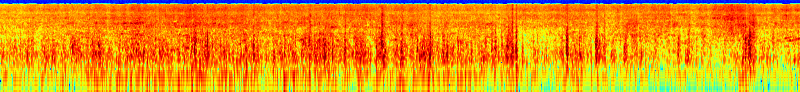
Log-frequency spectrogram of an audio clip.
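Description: Wind buffeting the microphone on the deck of a moving ferry, over the low rumble of the boat under way and water rushing past the hull. The gusts rise and fall unevenly.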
